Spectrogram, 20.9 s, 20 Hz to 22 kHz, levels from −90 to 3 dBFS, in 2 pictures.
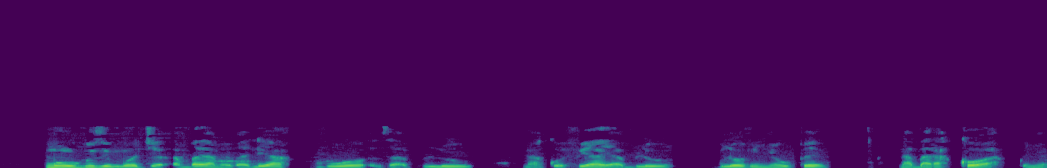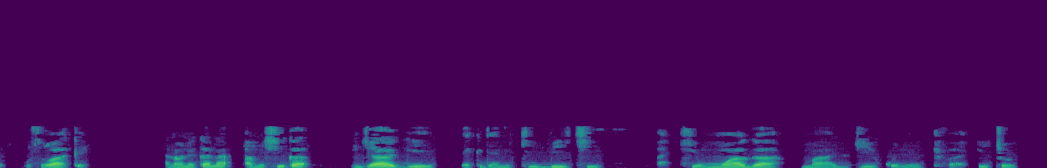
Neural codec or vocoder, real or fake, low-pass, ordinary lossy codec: none; real; 5.4 kHz; MP3, 24 kbps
